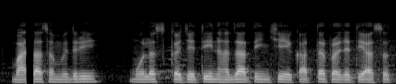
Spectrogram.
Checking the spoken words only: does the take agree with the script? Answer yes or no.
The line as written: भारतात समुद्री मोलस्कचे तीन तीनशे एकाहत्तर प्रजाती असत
no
